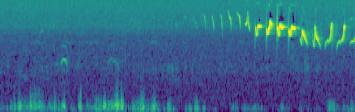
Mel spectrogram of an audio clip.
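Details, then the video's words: Willow warbler singing in Auld Haa Garden on Fair Isle. A soft, high descending phrase of sweet slurred notes comes late, over steady low rumbling wind noise. "Singing Willow Warbler"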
